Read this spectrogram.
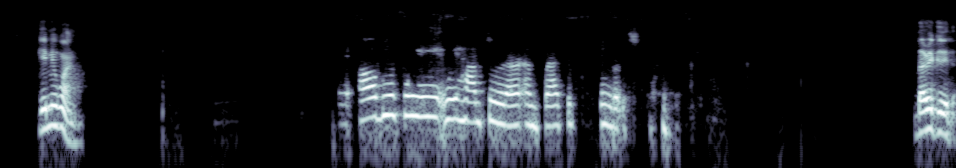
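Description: A woman speaks calmly, heard through an online call.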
